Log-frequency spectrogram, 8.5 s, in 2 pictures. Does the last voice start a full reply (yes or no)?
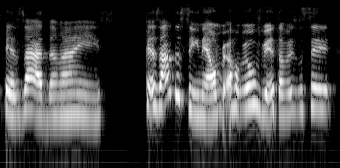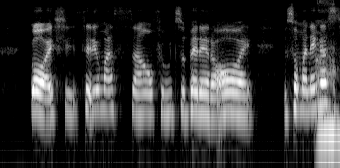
no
